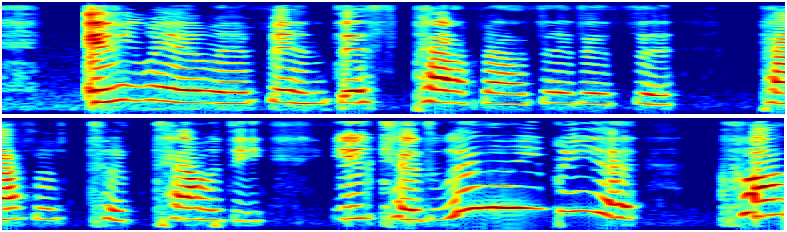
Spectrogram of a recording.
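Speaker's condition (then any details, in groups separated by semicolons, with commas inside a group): Cerebral palsy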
